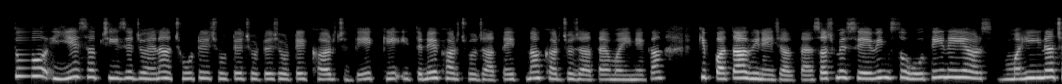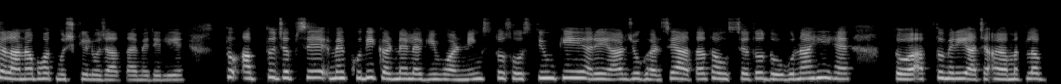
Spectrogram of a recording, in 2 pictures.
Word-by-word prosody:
तो 380 0 +2
ये 275 +7 +2
सब 335 0 -2
चीजें 290 0 0
जो 275 +1 -2
है 255 -1 -1
ना 295 +1 +4
छोटे-छोटे, 265 -1 -4
छोटे-छोटे 255 0 -3
ख़र्च 240 -1 -2
देख 255 +3 -3
के 265 - -3 0.2
इतने 255 +4 +1
ख़र्च 265 -2 -1
हो 245 - -3
जाते 220 0 -5
हैं 240 - 0
इतना 260 +5 0
ख़र्च 250 -2 -3
हो - - 0
जाता 230 -1 -2
है 230 - -1
महीने 220 0 -2
का 275 +6 -1 0.4
कि 340 - +3
पता 275 +3 +9
भी 265 -2 +4
नहीं 230 -3 0
चलता 215 -1 -4
है। 210 - -1
सच 275 +5 +1
में 315 - +3
सेविंग्स 295 +1 +1
तो 315 -2 +1
होती 255 +6 +1
नहीं 330 0 +5
है 320 - +6
और 285 -1 +2 0.3
महीना 300 +6 +6
चलाना 250 -6 +3
बहुत 260 0 -4
मुश्किल 235 0 -5
हो 220 - -4
जाता 210 0 -5
है 210 - -3
मेरे 205 0 -8
लिए। 215 +1 -6 0.4
तो 335 - 0
अब 285 -3 +2
तो 325 - +1
जब 300 0 0
से 310 -1 0
मैं 295 +1 +3
ख़ुद 295 -1 -1
ही 315 - +4
करने 255 -1 +1
लगी 245 -2 -2
हूँ 235 -1 -2
अर्निंग्स 230 +4 -3
तो 285 - -1
सोचती 260 +1 -3
हूँ 295 0 +4
कि 305 -1 +3
अरे 255 -1 0
यार 240 +1 -1
जो 260 +2 -4
घर 230 -2 -3
से 275 - -2
आता 250 +1 -1
था 275 - +1
उससे 255 0 -3
तो 275 +4 -2
दोगुना 245 +3 0
ही 305 +2 +2
है, 255 -1 -1 0.5
तो 250 -1 +2
अब 245 +1 +3
तो 295 - +2
मेरी 270 0 +2
अच्छा 235 0 +1
अ, 245 -1 +2
मतलब 245 +1 -2
255 Hz, 230 wpm, -23 LUFS, 235-285 Hz, 0.5 s, पता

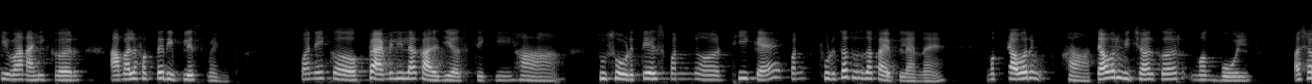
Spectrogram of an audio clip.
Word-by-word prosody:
किंवा 230 -3 +1
"नाही 210 0 0
कर. 200 -1 +2 0.3
आम्हाला 245 +5 +3
फक्त 270 +1 -1
रिप्लेसमेंट" 220 - -4 0.7
पण 250 +2 -4
एक 285 -1 -3
अ, 220 -5 +4 0.2
फॅमिलीला 270 +3 +5
काळजी 200 -1 +3
असते, 185 +1 -5
की 190 0 -14
"हां, 180 -4 -4 0.4
तू 270 - +2
सोडतेस 260 0 +3
पण 255 0 -6 0.2
अ, 215 -3 -3 0.2
ठीक 285 -3 -3
आहे 215 +9 0
पण 265 +1 -7 0.2
पुढचा 275 +3 +1
तुझा 280 -2 0
काय 215 -8 +1
प्लॅन 160 -3 -6
आहे. 155 +3 -8 0.5
मग 250 - -5
त्यावर 270 +2 +7 0.4
हां. 185 -4 -3
त्यावर 285 +5 +6
विचार 260 -4 +1
कर. 250 +2 0
मग 210 -3 -5
बोल." 180 -1 -2 0.5
अशा 240 +5 0
230 Hz, 160 wpm, -23 LUFS, 195-270 Hz, 0.7 s, त्यावर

